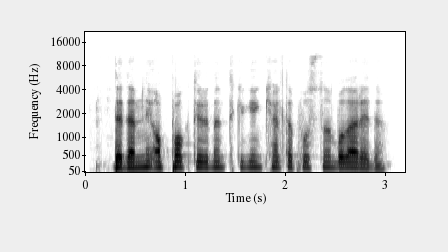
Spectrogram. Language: Uzbek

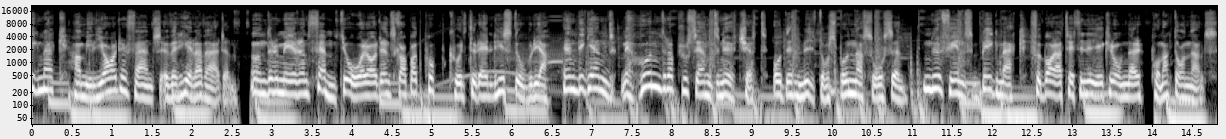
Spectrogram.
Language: Swedish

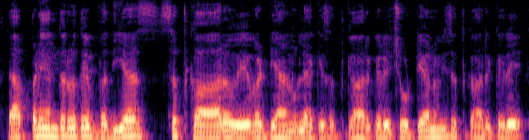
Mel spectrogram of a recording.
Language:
Punjabi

